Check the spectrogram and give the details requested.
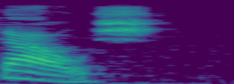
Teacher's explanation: duas vogais juntas mais em sílabas distintas vai separado · Dos vocales juntas, duas vogais juntas, pero em sílabas distintas, né? Duas vogais juntas, mas em sílabas distintas, em sílabas separadas. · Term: hiato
